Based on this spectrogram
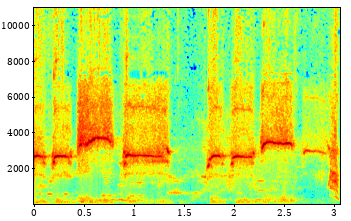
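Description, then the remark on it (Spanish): A person whistles a short signal tune, a string of clear, high, slightly wavering notes in quick bursts, heard over a low rumble of background voices and noise. “es el silbido del clandestino”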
